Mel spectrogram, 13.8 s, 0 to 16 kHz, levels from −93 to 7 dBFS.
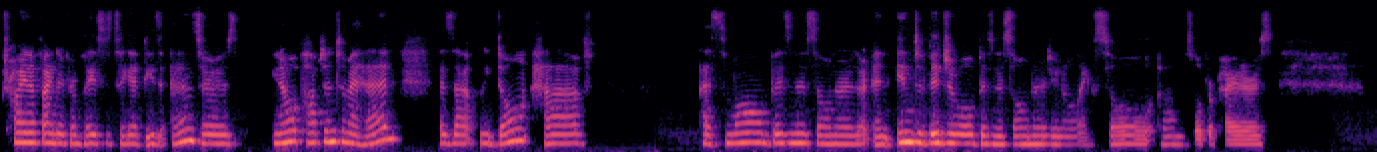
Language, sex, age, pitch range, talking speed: English, female, 20-39, 195-225 Hz, 160 wpm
